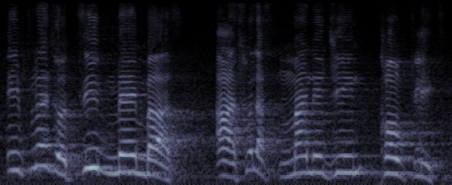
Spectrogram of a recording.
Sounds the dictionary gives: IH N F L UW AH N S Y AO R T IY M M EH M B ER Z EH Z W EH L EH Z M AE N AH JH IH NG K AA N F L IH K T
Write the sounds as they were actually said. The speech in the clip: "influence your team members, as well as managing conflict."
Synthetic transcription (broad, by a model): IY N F L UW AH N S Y AO T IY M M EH M B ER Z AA S W EH L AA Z M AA N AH JH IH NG K AA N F L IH K T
